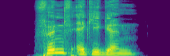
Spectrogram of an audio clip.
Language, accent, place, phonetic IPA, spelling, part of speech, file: German, Germany, Berlin, [ˈfʏnfˌʔɛkɪɡn̩], fünfeckigen, adjective, De-fünfeckigen.ogg
- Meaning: inflection of fünfeckig: 1. strong genitive masculine/neuter singular 2. weak/mixed genitive/dative all-gender singular 3. strong/weak/mixed accusative masculine singular 4. strong dative plural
